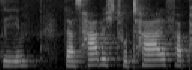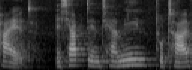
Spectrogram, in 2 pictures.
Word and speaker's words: verpeilt: Auf Schweizerdeutsch sagen wir, ich habe es total verpeilt. Ihr merkt, dass sich die Aussprache des EI unterscheidet. Auf Schweizerdeutsch sagen wir ein E und ein I. Es entsteht kein neuer Laut wie im Hochdeutschen.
